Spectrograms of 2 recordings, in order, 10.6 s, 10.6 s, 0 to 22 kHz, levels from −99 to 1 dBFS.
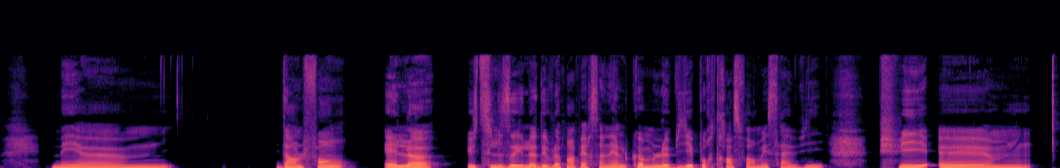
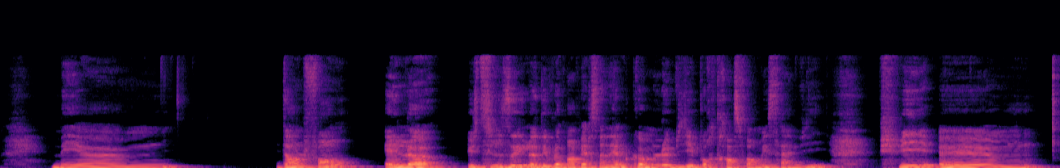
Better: first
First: none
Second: room echo; slight; dies away in 0.3 s // off-mic speech; far

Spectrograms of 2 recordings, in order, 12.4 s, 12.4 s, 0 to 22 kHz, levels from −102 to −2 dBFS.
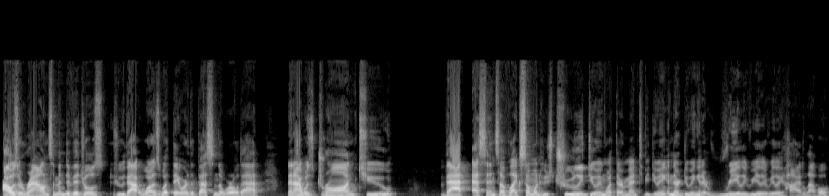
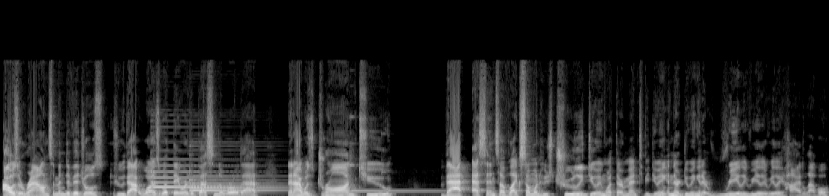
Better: first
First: none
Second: doorbell; noticeable; from 2.5 to 4 s; peak 1 dB below the speech // doorbell; faint; from 5 to 7 s; peak 15 dB below the speech

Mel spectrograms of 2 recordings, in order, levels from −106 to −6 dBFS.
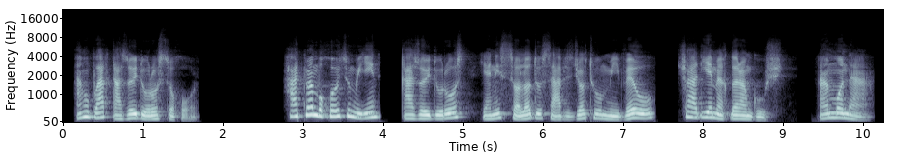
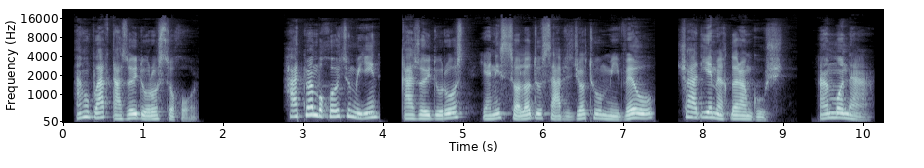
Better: second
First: muffled; slightly; fading above 4 kHz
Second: none

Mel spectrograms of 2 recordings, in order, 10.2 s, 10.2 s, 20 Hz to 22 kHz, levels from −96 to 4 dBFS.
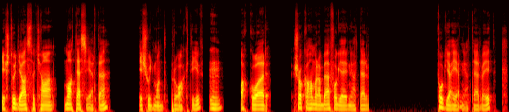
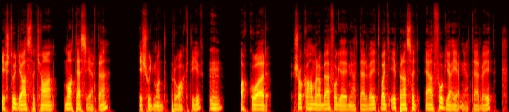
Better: second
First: audio cutting out; at 7.5 s for 1.5 s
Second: none

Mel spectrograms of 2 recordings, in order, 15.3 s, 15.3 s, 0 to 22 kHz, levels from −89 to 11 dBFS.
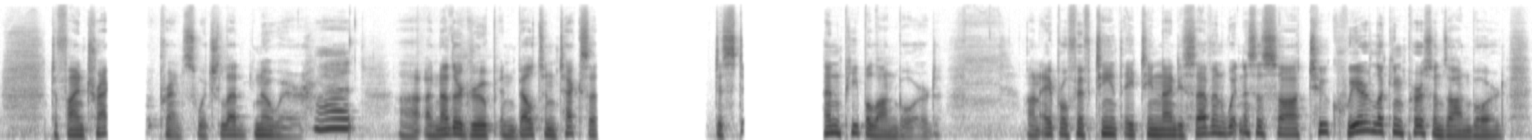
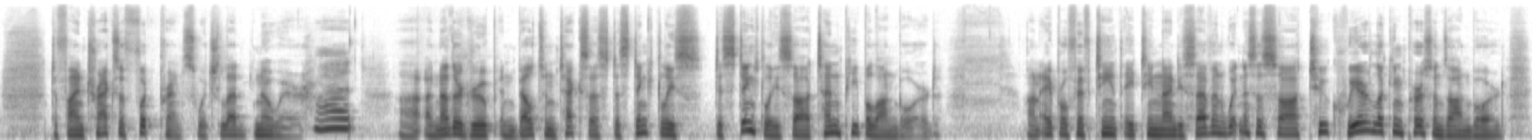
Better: second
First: audio cutting out; at 1 s, at 6 s for 1 s and at 7.5 s for 1 s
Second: none

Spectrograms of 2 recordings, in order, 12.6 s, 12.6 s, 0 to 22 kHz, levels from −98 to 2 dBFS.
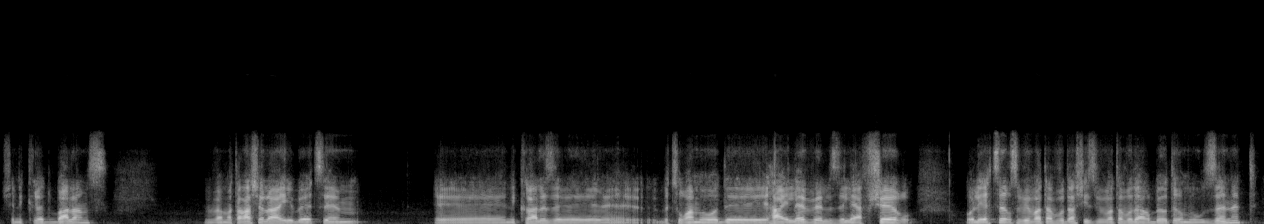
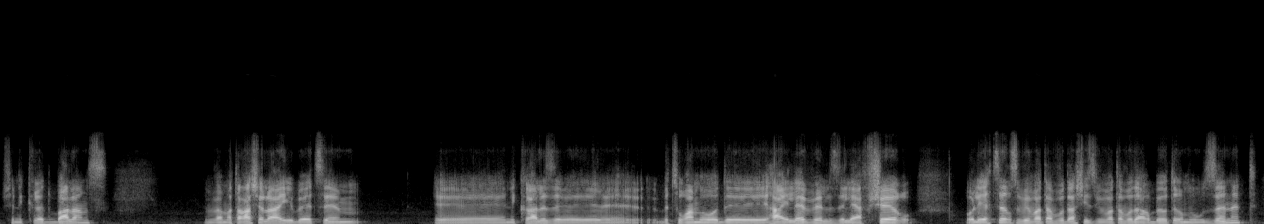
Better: second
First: garbled, watery; badly; nothing above 7.5 kHz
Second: garbled, watery; slightly; nothing above 7.5 kHz

